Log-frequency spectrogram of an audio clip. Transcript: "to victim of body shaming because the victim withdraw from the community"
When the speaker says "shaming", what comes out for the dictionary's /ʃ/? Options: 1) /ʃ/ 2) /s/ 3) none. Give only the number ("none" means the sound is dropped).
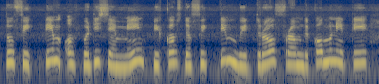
2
